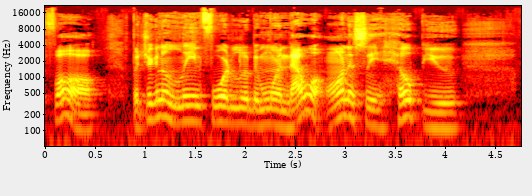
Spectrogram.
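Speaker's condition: No condition

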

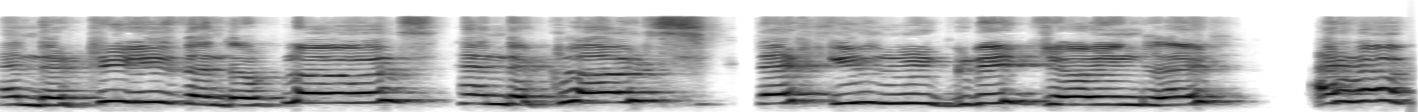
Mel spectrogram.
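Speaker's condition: Cerebral palsy, quadriplegic

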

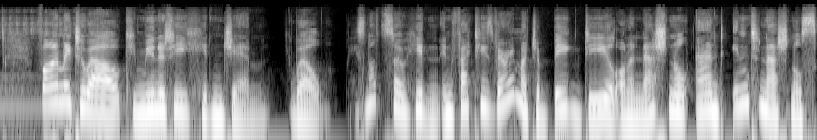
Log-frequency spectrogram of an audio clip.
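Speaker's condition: No condition

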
